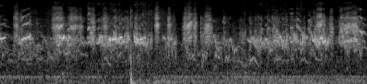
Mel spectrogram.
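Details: Colony of Australian budgies in an aviary chirping together: dense overlapping warbles and squawky chatter, high and busy, with short bursts piling up continuously and no quiet gaps.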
